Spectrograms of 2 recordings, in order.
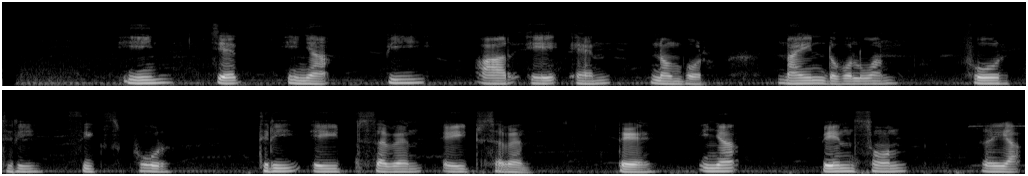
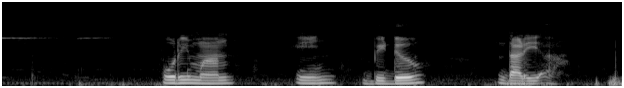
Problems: none marked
